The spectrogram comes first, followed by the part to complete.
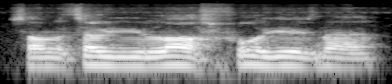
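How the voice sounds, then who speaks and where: A man's voice: medium pitch, little pitch movement, fast, a little mellow, rough recording. A man ranting on a casual livestream, blunt and insistent, swearing heavily as he pushes his point. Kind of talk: casual live-stream rant.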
